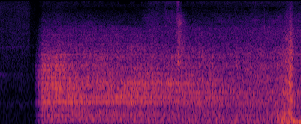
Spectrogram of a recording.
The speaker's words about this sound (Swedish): Här är de sista bilderna på Kobe Bryants helikopter Minuter senare kraschade den i en olycka som orsakade totalt nio människors liv.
